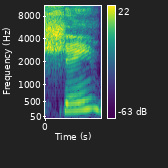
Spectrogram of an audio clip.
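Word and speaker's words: Schoen: shut up who's drafting seven oh it is pronounced shane my friend it is shane but it's it's spelt shown but okay maybe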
